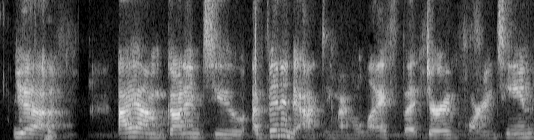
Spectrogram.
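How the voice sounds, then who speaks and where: A woman talks at a moderate pace, with noticeable background noise running throughout. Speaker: singer-songwriter. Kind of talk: interview.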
